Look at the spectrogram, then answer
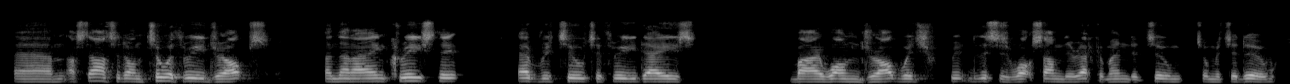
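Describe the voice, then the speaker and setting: A man at medium pitch speaks at a fairly slow pace with monotone, flat intonation. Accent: Yorkshire. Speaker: customer giving product testimonial. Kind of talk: testimony. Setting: call. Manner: halting, many fillers.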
